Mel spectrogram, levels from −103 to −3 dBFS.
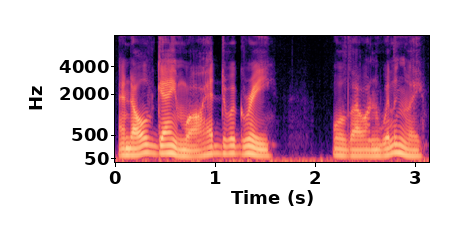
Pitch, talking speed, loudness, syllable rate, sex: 115 Hz, 150 wpm, -17 LUFS, 6.0 syllables/s, male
